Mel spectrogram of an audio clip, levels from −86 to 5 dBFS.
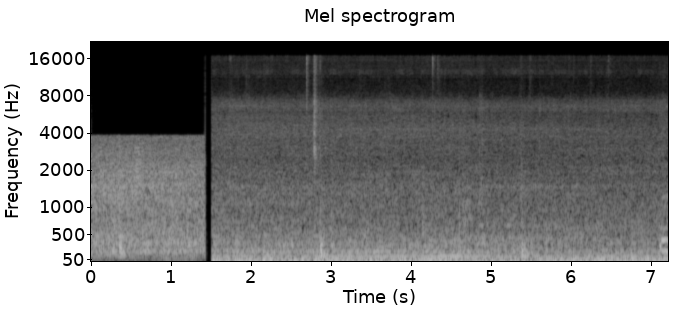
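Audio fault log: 0.0–1.5 s, input switched to a poorer device: the sound is dull, with nothing above 3.8 kHz and a faint added noise floor well below the signal. At 1.5 s an 80 ms gap precedes wider-band sound at unchanged level, likely a return from a narrower-band input.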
